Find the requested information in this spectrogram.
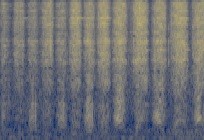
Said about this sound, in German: Beim Sägen sehen Sie, es ist ganz, ganz trocken. Das hört man auch.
